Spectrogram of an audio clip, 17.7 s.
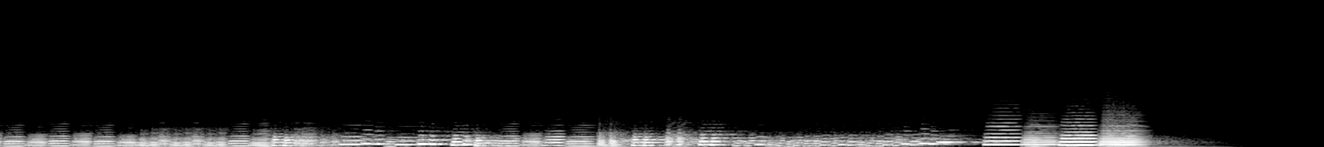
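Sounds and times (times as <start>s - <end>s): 
tuba playing intervals: 0.0s - 16.0s.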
